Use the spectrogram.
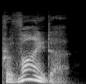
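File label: "provider", British English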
